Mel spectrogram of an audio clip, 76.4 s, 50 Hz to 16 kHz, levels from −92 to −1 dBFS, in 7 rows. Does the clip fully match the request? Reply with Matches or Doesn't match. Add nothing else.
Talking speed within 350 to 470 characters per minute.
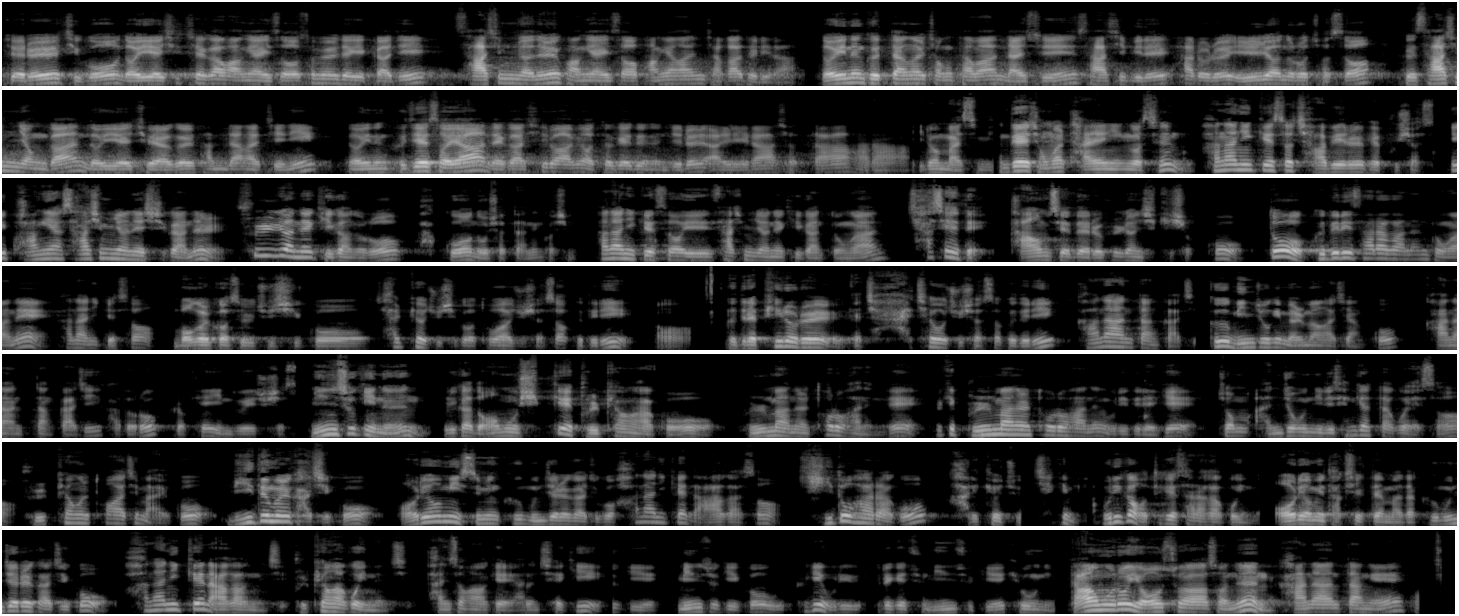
Matches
